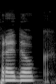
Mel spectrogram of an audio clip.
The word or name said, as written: predok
